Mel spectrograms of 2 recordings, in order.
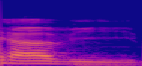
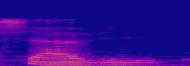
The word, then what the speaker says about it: Javi: It's supposed to be Javi, but everyone says Savvy.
